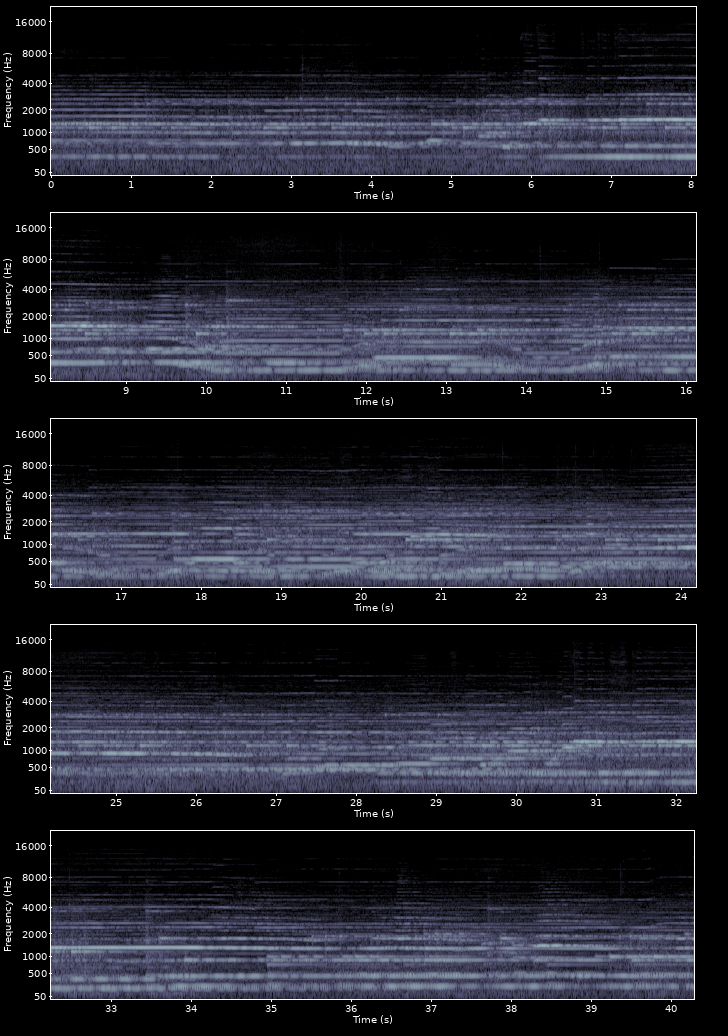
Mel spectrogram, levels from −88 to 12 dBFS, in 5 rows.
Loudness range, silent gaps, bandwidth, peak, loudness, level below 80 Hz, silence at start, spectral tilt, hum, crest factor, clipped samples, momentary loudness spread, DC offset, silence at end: 7 LU; none; 13.5 kHz; -14 dBFS; -29 LUFS; -62 dBFS; 0 s; -5.5 dB/octave; none; 16 dB; under 0.1%; 9 LU; under 0.1%; 0 s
